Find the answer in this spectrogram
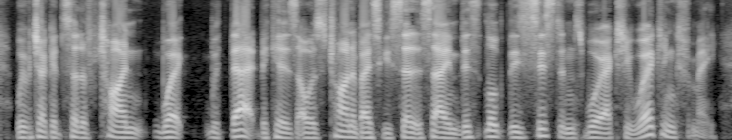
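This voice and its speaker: Someone with an Australian accent speaks at a fairly quick pace with ordinary pitch variation, recorded very cleanly in a dry, close sound with no echo over a silent background. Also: man. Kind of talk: casual interview chat. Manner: halting, broken-up speech with restarts; many filler words.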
